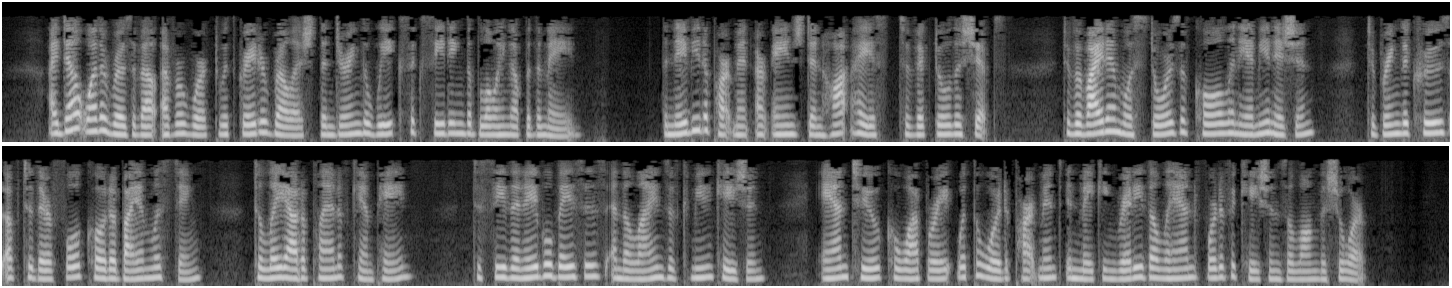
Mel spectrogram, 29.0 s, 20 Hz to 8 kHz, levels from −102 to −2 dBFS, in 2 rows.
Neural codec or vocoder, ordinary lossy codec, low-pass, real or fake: codec, 16 kHz, 0.2 kbps, FocalCodec; MP3, 24 kbps; 7.2 kHz; fake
